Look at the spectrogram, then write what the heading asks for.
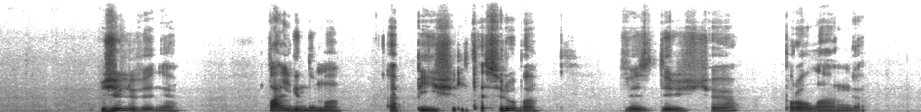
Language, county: Lithuanian, Vilnius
